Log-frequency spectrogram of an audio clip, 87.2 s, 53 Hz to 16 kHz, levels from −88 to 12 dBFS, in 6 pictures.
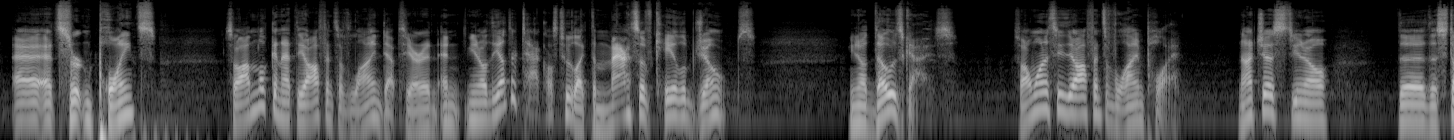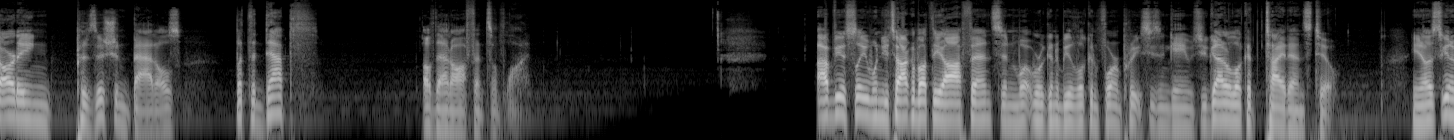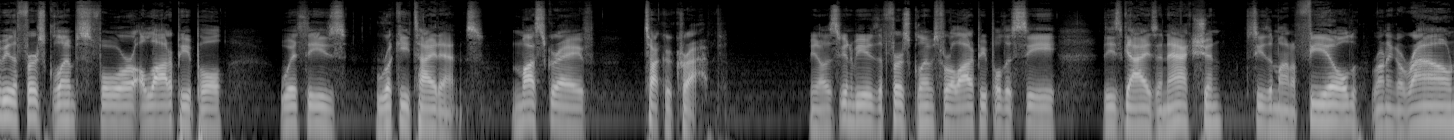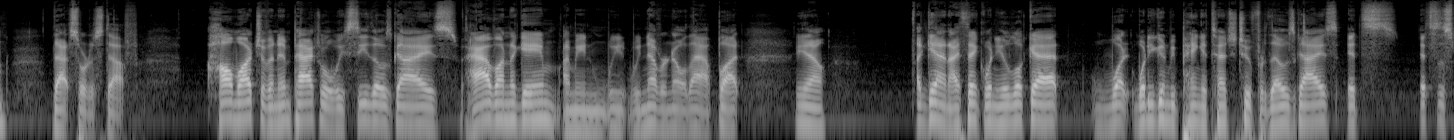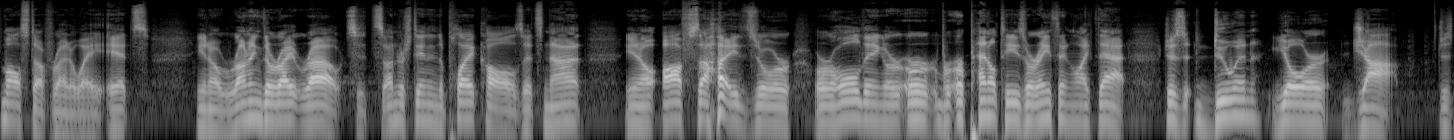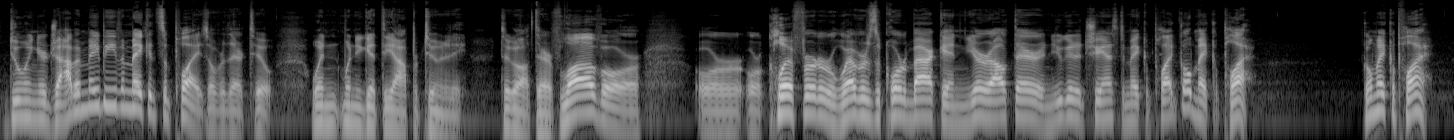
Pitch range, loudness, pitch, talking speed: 95-125 Hz, -21 LUFS, 110 Hz, 190 wpm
